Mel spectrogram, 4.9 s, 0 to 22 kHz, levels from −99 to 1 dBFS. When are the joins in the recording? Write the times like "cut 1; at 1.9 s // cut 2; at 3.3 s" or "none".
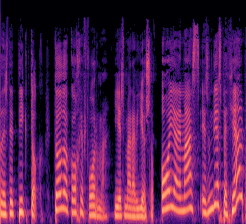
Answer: cut 1; at 0.9 s // cut 2; at 3.0 s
